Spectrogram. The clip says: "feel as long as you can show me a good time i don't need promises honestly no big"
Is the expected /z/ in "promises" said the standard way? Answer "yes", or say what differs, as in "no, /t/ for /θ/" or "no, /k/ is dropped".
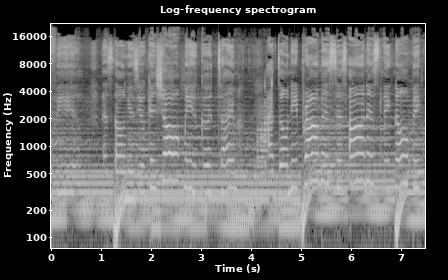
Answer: yes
